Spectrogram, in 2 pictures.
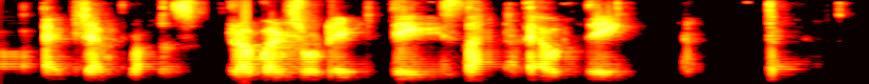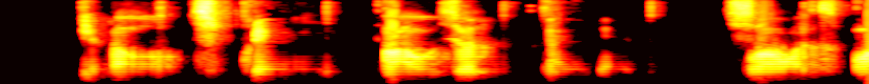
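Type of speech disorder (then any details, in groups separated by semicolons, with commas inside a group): Electrolarynx speech; throat cancer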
